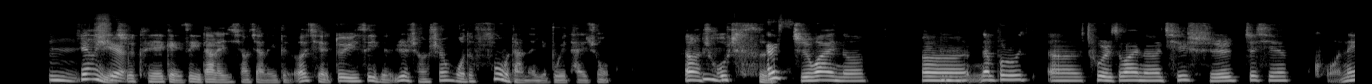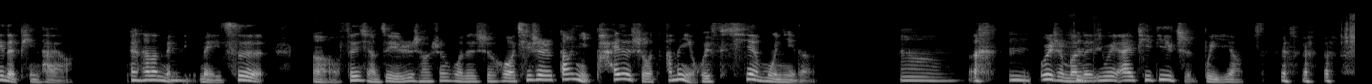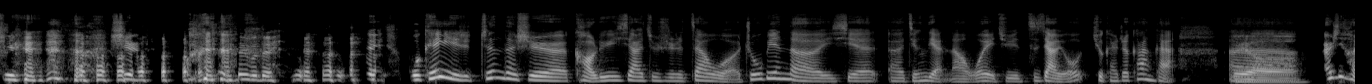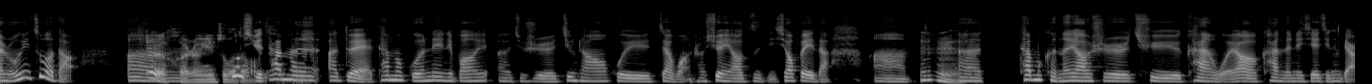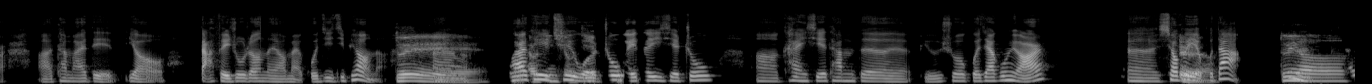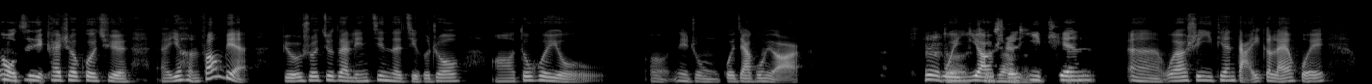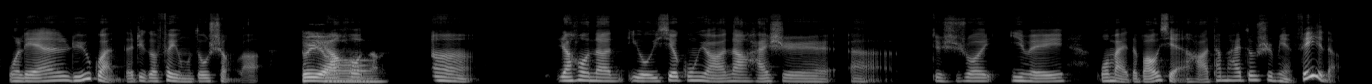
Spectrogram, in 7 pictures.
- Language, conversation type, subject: Chinese, advice, 社交媒体上频繁看到他人炫耀奢华生活时，为什么容易让人产生攀比心理？
- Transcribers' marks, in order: chuckle; laughing while speaking: "是"; chuckle; laugh; other background noise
